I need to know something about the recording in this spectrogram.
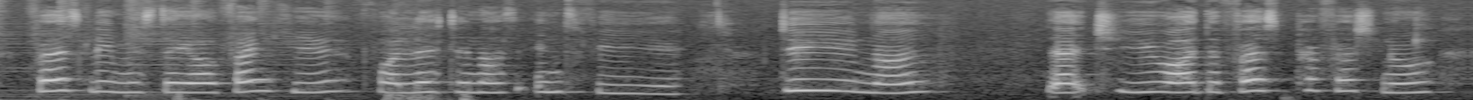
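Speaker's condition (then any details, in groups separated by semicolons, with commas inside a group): Cerebral palsy; orthopaedic operations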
